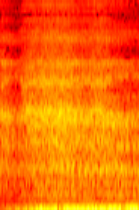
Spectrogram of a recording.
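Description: An airy rush of breath drawn steadily through the nose or mouth, a soft continuous hiss that swells slightly and holds for about two seconds, with no talking.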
